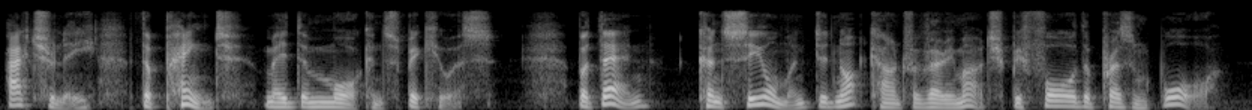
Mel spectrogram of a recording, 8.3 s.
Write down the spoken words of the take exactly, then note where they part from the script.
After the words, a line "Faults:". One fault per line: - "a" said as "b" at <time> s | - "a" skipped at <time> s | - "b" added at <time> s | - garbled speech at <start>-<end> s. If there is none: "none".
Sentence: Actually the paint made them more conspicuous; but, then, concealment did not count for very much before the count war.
Actually the paint made them more conspicuous; but, then, concealment did not count for very much before the present war.
Faults:
- "count" said as "present" at 7.3 s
